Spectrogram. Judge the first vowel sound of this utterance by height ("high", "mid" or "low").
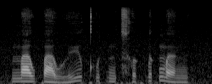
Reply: low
